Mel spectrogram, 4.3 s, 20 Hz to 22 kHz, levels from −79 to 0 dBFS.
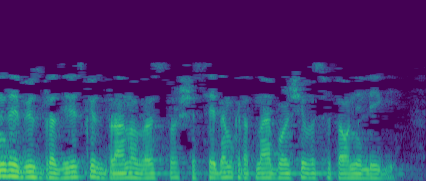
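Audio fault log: Throughout: MP3 compression. The speech has nothing above about 5.3 kHz and a heavily watery, swirling texture, with sibilants turning metallic and chirpy and onsets smeared. This is likely an MP3 encoder starved of bits, which fits a very low rate around 16 kbps: it cuts the treble at a fixed point and drops weak frequency lines that flicker between frames. A spectrogram would show a flat ceiling at 5.3 kHz and patchy, blocky holes beneath it.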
